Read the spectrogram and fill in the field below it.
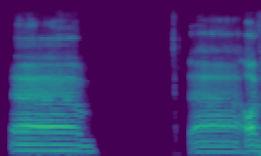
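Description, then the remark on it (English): A voice imitates a player's deep breathing technique used in the change room before kickoff: two long, loud groaning exhales, each nearly a second long, separated by a brief silence with a small click. “James O'Connor's deep breathing technique. I love that one. That's a bit of breathing.”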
